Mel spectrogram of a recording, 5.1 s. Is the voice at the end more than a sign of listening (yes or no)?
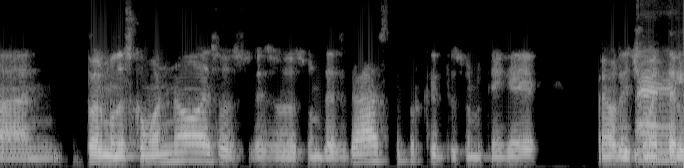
no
